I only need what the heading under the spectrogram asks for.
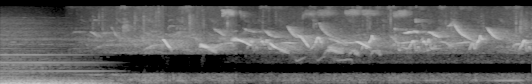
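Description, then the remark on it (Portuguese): Many wild birds, including yellow-chevroned parakeet, streaked flycatcher and riverbank warbler, chirp and whistle together in a busy outdoor chorus in the border region of Brazil, Argentina and Paraguay, overlapping bright calls and trills continuing steadily over a faint background hum, with no one speaking. “Estas são apenas algumas espécies de aves que podem ser encontradas na região de fronteira entre o Brasil, a Argentina e o Paraguai.”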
